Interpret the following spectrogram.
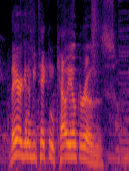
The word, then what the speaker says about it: Calliope: And the correct pronunciation for this is Calliope. Calliope.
